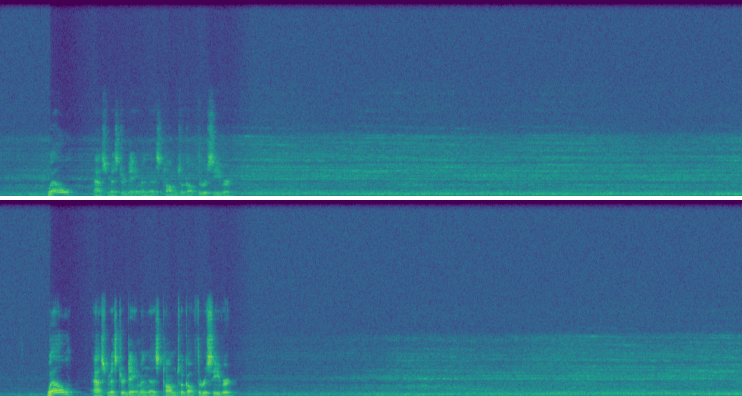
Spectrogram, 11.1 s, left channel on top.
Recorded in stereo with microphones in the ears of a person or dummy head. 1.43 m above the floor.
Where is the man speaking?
65° right (ahead or behind), 0.6 m.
